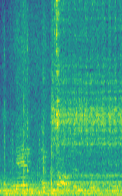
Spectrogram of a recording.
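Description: Faint, indistinct background voices over a steady hum, with a thin high whine setting in about a second in.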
